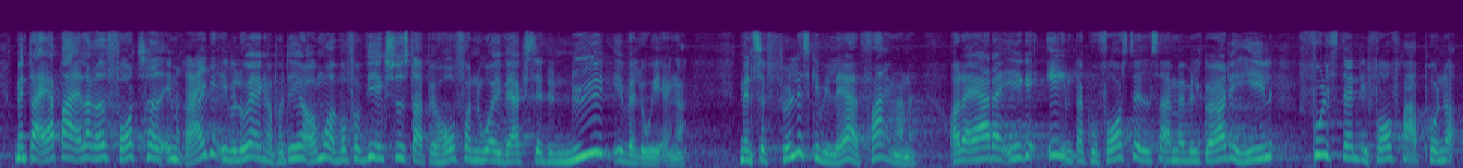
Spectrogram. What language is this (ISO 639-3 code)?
dan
